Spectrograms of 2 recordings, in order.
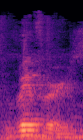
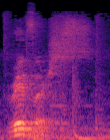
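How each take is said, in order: First: The final sound is a buzzing z. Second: The final sound is a hissing s. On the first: The speaker calls it right. "will be pronounced as a Z sound" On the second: The speaker calls it wrong. "not an S sound"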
